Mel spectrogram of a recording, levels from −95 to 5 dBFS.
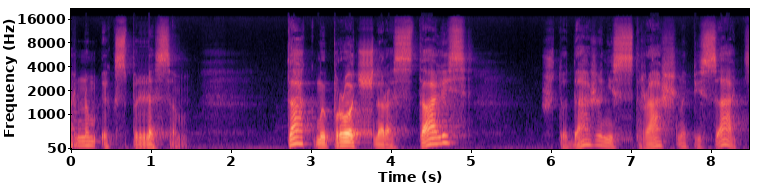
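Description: Four times, new audio failed to reach the playback device in time, and it replayed its last buffer instead: a repeated buffer. Each repeated slice lasts about 46 ms, which fits a 2048-sample buffer. At 0.88 to 0.98 s and 3.67 to 3.76 s, the slice plays twice more. At 4.97 to 5.02 s it plays once more, and at 6.92 to 7.01 s twice more. Each is a short stutter with hard joins and skips about a tenth of a second of audio, or half that at 4.97 s.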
